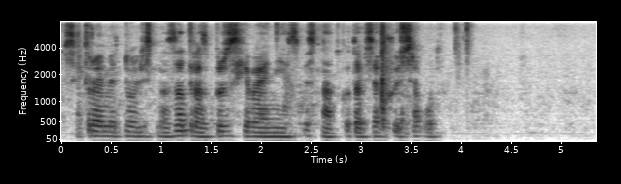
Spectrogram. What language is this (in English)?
Russian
